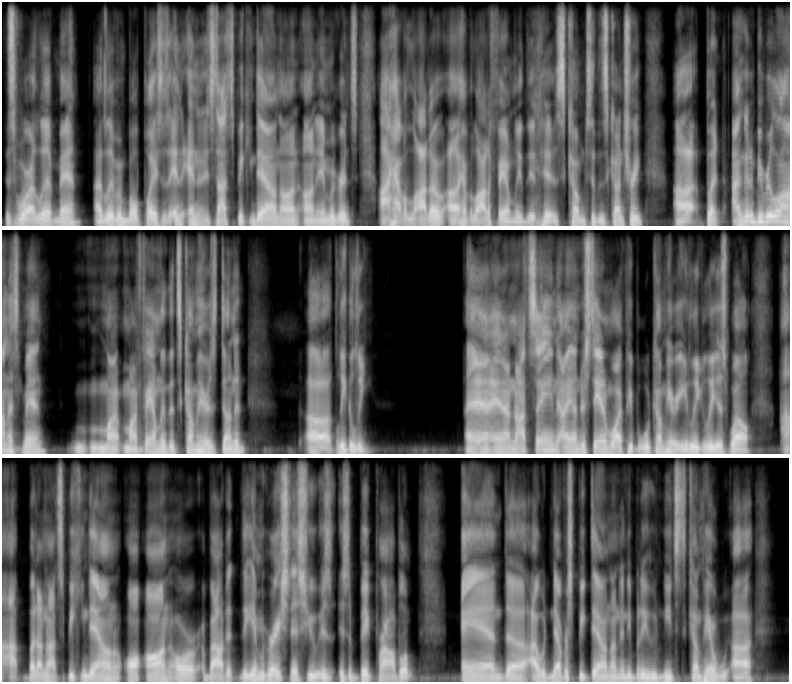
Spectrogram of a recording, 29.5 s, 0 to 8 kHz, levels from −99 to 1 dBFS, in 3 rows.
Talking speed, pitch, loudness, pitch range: 215 wpm, 140 Hz, -18 LUFS, 125-160 Hz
